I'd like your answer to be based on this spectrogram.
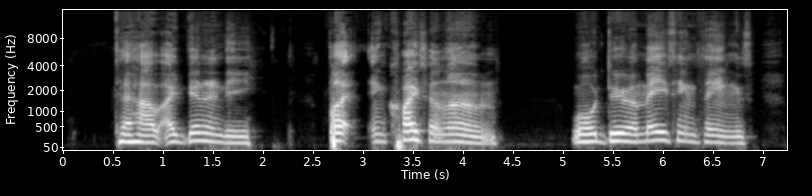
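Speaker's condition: Cerebral palsy; affects walk and speech

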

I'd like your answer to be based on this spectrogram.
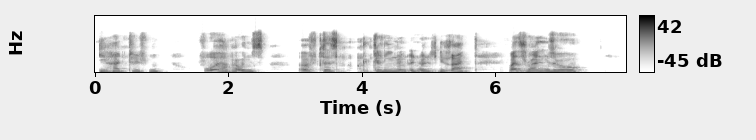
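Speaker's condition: Infantile cerebral palsy, spastic; tracheotomy during double pneumonia

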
